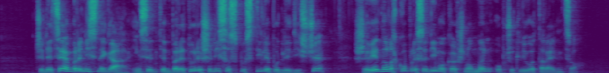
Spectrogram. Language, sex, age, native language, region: Slovenian, male, 60+, Slovenian, Central Slovenia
